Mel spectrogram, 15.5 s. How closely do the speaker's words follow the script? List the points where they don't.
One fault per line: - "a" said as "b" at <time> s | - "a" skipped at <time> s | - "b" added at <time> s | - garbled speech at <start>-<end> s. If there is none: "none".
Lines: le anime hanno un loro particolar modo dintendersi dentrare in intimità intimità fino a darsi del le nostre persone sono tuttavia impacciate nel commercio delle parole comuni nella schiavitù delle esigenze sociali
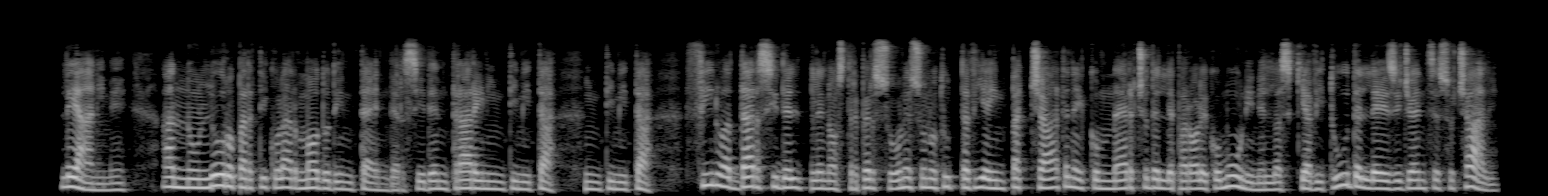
none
